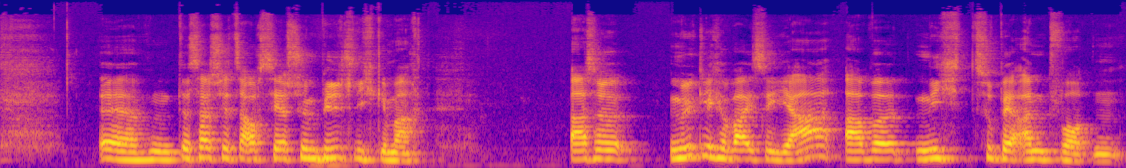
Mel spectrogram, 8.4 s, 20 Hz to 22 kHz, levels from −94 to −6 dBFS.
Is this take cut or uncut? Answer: uncut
